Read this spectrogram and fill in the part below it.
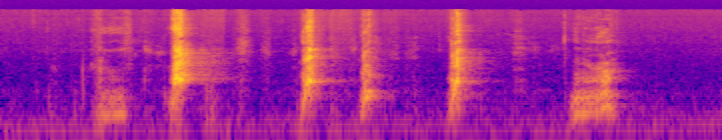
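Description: A dog barks sharply several times, close by.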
